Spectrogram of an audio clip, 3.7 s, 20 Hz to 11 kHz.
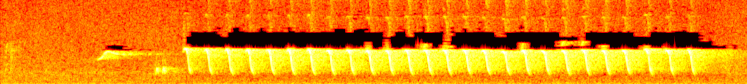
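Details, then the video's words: Common nightingale song from woods near Burgh-Haamstede, Netherlands, recorded 18 May 1983 on cassette; a rising whistle introduces a long, even series of over twenty rapid, strong repeated notes. "Nightingale singing near Burgh-Haamstede, NL"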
